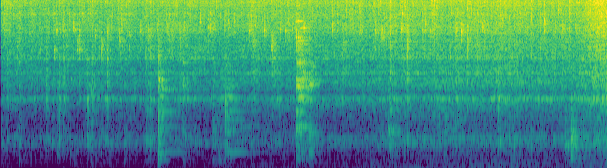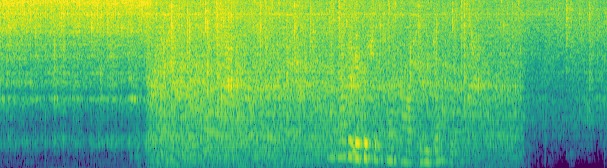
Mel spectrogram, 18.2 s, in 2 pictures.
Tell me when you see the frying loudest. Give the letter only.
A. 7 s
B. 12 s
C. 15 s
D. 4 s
B.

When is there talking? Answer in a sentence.
The talking can be heard from 14.0 to 16.1 s.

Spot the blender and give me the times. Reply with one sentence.
The blender can't be heard in this clip.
